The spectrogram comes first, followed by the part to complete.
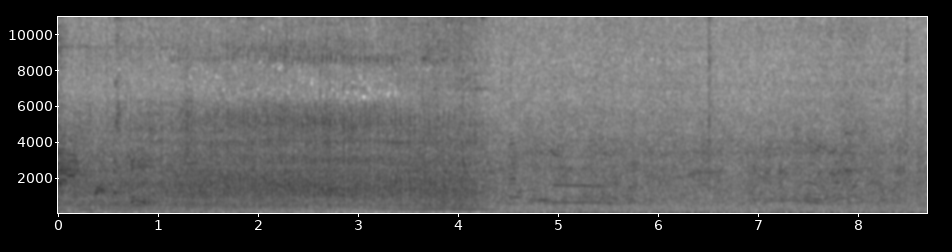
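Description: Heavy diesel semi truck engine running at the end of a sled pull, with voices in the background. About four seconds in the sound drops to a quieter, steady low rumble.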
